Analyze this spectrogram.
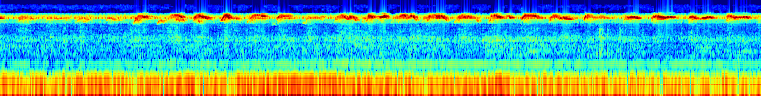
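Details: Common swifts at a nest colony in a school building in Jerez, Spain, recorded by webcam: a continuous chorus of very high, thin, rapidly repeated screams over a steady low hum and a constant mid-pitched tone.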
